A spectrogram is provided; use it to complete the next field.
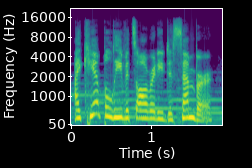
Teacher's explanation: the pitch Rises on can't believe and falls on December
